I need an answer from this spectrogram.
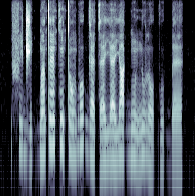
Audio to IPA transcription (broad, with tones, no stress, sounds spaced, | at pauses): f i˧ d͡ʒ i˨ ɡ͡b ã˧ t ɛ̃˦ t ĩ˦˨ t ɔ̃˧ b o˦ ɡ ɛ˦˨ t ɛ˨˦ j ɛ˧ j a˦ ɡ͡b ũ˦˨ n u˧ l o˨ k u˨˦ ɡ͡b ɛ˧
